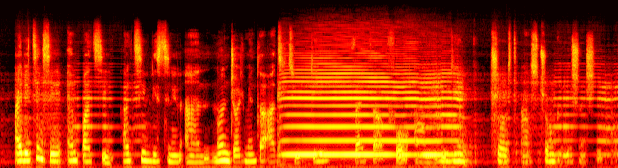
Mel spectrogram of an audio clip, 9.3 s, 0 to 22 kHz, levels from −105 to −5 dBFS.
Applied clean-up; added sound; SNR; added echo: neural mask model RNNoise.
